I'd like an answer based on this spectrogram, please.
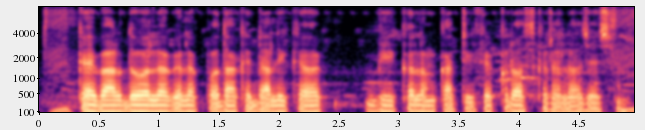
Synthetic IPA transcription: kəibaɾd̪oələɡələɡ̚pɔ̰d̪akeɖa̰likek | bʱikələmka̰ʈikekɾəskəɾɛ̰ləd͡ʒa̰jt͡ʃʰɛ

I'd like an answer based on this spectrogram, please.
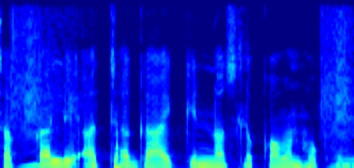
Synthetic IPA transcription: sɐb̚kalieʔɐ̰tːʃʰaɡaːjkenɐslkɔʋənɦoːke

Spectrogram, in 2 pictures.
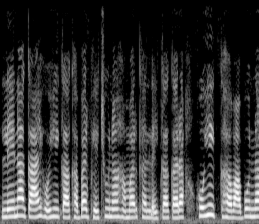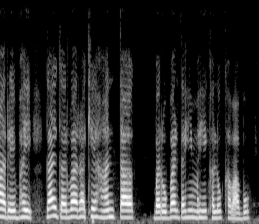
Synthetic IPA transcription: leːnakaːjɦoːɦikakʰɐbəɾpʰeːt͡ʃʰunaɦɐməɾkʰɐlɐikakɐɾahoːɦikʰɐʋaːbonaɾebʱɐi | ɡaːjɡɐɾʋaɾɐkʰeɦɐnt̪ɐk̚ | bɐɾoːbəɾd̪ɐɦĩmɐɦĩkʰɐlokʰɐʋa̰ːbo

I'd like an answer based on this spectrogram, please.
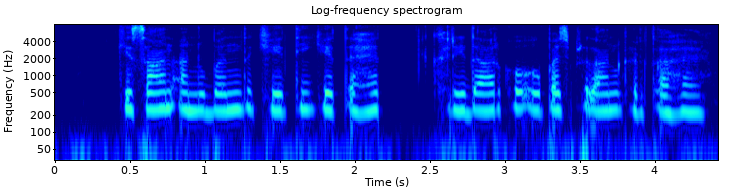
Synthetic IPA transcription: kɪsaːnɐnʊbə̃nd̪ʱkʰeːt̪iket̪ɛɦɛt̪̚ | xɐɾiːd̪aːɾkoʊpəd͡ʒpɾɐd̪aːnkɐɾt̪aɦɛː

